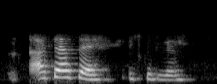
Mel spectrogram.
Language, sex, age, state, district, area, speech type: Assamese, female, 18-30, Assam, Lakhimpur, rural, conversation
